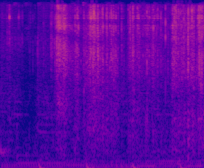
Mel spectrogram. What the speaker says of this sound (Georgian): გამოსაცხობი ქაღალდი.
